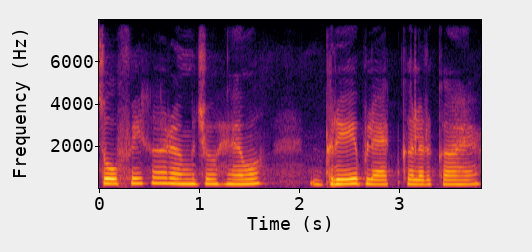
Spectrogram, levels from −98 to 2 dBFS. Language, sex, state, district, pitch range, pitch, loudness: Hindi, female, Himachal Pradesh, Shimla, 210-235 Hz, 225 Hz, -17 LUFS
